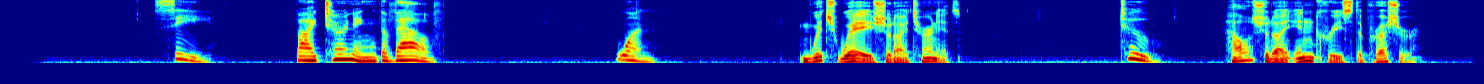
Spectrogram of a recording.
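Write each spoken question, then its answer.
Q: By turning the valve.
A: 2: How should I increase the pressure?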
